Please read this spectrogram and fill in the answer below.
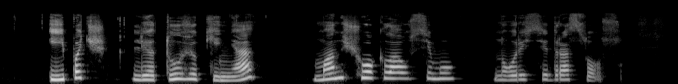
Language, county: Lithuanian, Utena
